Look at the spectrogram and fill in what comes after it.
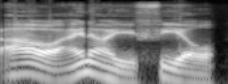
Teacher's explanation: Stressing feel to emphasize the shared emotion.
